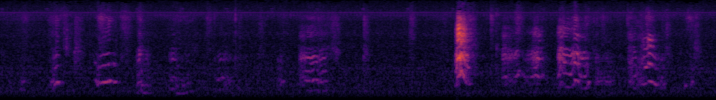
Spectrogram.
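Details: Litter of puppies from Edhel and Berry squealing and whining in quick overlapping bursts, thin wavering squeaks stacked close together, one sharp loud yelp near the middle, a low background hiss throughout.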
